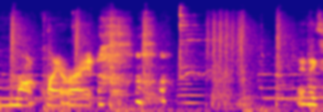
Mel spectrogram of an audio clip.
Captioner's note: nervous laugh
